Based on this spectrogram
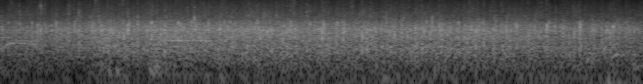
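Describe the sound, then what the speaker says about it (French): Steady audience applause at a live comedy show, dense and continuous clapping from a large crowd throughout with no breaks. "Ouais, vous pouvez les applaudir."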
